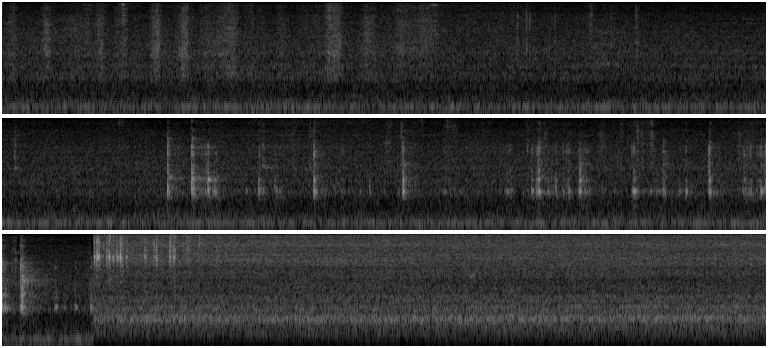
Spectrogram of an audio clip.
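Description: Light clicks and scrapes of a rag and a new oil filter being handled and threaded onto the motorcycle's filter mount by hand, over a steady low background hum; the hum changes abruptly about two thirds of the way in.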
